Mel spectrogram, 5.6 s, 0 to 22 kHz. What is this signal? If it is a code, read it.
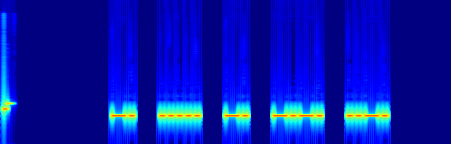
Morse code, heard as a keyed tone, about 23 wpm, spaced as for 16 wpm, 700 Hz. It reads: N5NCF
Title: USA Call Signs - 5 Characters - 2x Character Spacing - 22wpm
